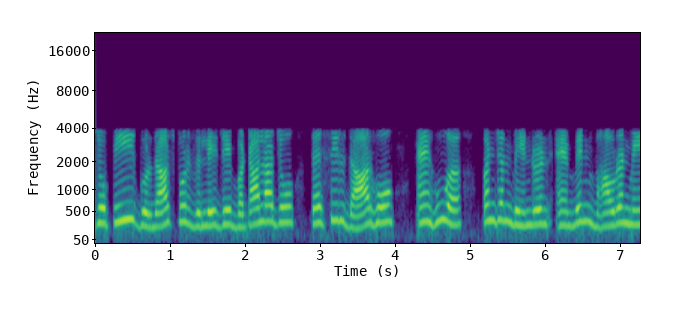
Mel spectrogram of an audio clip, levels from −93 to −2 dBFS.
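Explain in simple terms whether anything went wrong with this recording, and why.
Something did go wrong: the whole recording, from start to finish, has passed through the iLBC codec, a phone-quality speech compressor used for internet calls. It chops the speech into 30 ms slices and codes each one separately, keeping nothing above 4 kHz. That is why the speech sounds muffled and thin, with a clearly audible rough, slightly artificial texture throughout, rather than the crisp, full sound of the original recording.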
